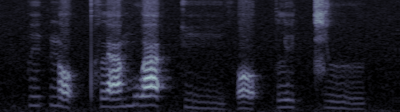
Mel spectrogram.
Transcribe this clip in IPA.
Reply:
pi˦˥ʔnɔ˨˩ʔpʰla˦˥m wa˥˩ʔkiː˨˩ ʔɔ˨˩ʔ pli˦˥t̚t͡ɕɯː˧

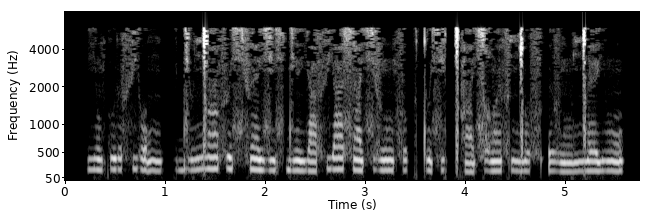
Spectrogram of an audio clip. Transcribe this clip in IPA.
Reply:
jũkʷjʏfjoŋ | dʲuŋ͡ǀãfʉsʲ fɛ̃zʲæsʲdʲɛ̃ jafja sãsʲ vũfokʷtʷəsʲə ǀʰãsʲ ʁʷɛ̃fŋ͡ǀofʔʏ vũ ŋ͡ǀɛjũ

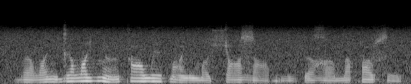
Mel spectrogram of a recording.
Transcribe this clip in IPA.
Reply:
bɜ˨lˠɪ˧n ɡɪ˦lˠi˦ʎlə̃˨˦kɑ˦w ɪ˦ ɓɑ̃˧ʎ mʌ˨çɑ˦ɮɑ˨bi˨w ɗə˦ʁʌ˧ mə˦qu˦ɬɪ˨

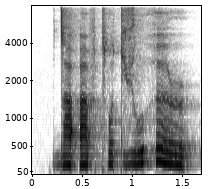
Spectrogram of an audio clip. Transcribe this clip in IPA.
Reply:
daʔaftʰotʑu həɹ

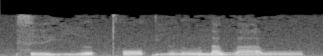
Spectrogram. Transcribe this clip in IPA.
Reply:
seː˩˧ji˥˨ə̯ | t̪ʰɔː˧˩t̚ji˩ə̯lɤː˧˥ na˥˨wʋaː˧˩ ʋo˩

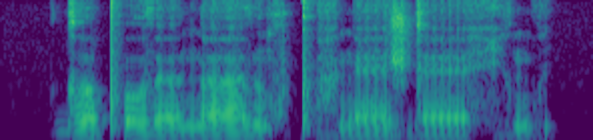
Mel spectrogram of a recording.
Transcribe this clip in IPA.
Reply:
ɡɤ pʼoðəː ŋɐːðə̃xʷpʼa̤ŋ ɛːʒɡɛː hi̤ŋʷi̤

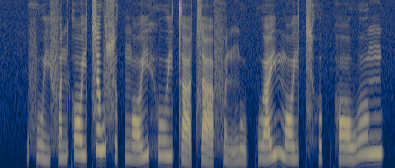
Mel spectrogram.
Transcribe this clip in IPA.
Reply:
fuː˨˩jfɐ˨nkɔː˧j t͡sɐ˥wsʊ˨k̚ ŋɔː˨˥jhuː˧j t̪aː˨˩t͡saː˨˩ fɵ˨˩nŋuː˨˩kʷaː˨˥jmɔː˨j t͡sʰʊ˨˥k̚ hɔː˨wʊ˥ŋ

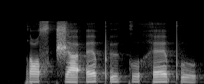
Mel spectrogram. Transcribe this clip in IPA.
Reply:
ɾɔsˤt͡ʃaʔɛ pʼʉku hɛpʼu

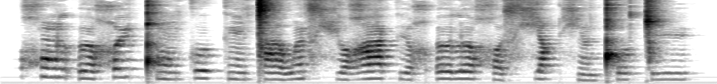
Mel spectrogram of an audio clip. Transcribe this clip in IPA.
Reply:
χõ˧lʔɵ˩ χy˧ǃʼõ˩ kʊ˧˩ kẽ˩ǀa˩wə̃˧s çʊ˩ʁa˧ ky˩χʔɵ˧lɵ˧ χʊ˩sçe˧qçə̃˩ǃʼʊ˧˩ ǀy˧

